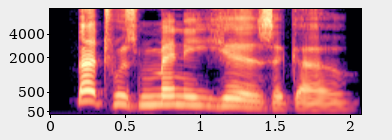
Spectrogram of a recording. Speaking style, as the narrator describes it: Amelia said coldly

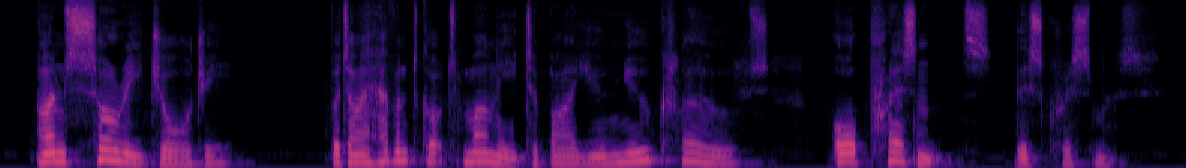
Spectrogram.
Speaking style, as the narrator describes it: she gently told Georgie

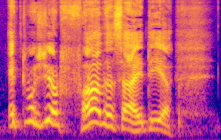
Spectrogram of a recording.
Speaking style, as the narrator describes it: Jenny's mother laughed

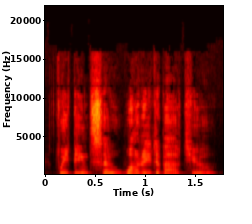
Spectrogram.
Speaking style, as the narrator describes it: exclaimed his mother

